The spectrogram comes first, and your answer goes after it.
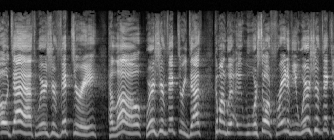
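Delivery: jeering, mocking, goading taunt, daring tone. Speaker acts out the verse as if taunting death, taunting death. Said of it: "like this is like taunting".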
